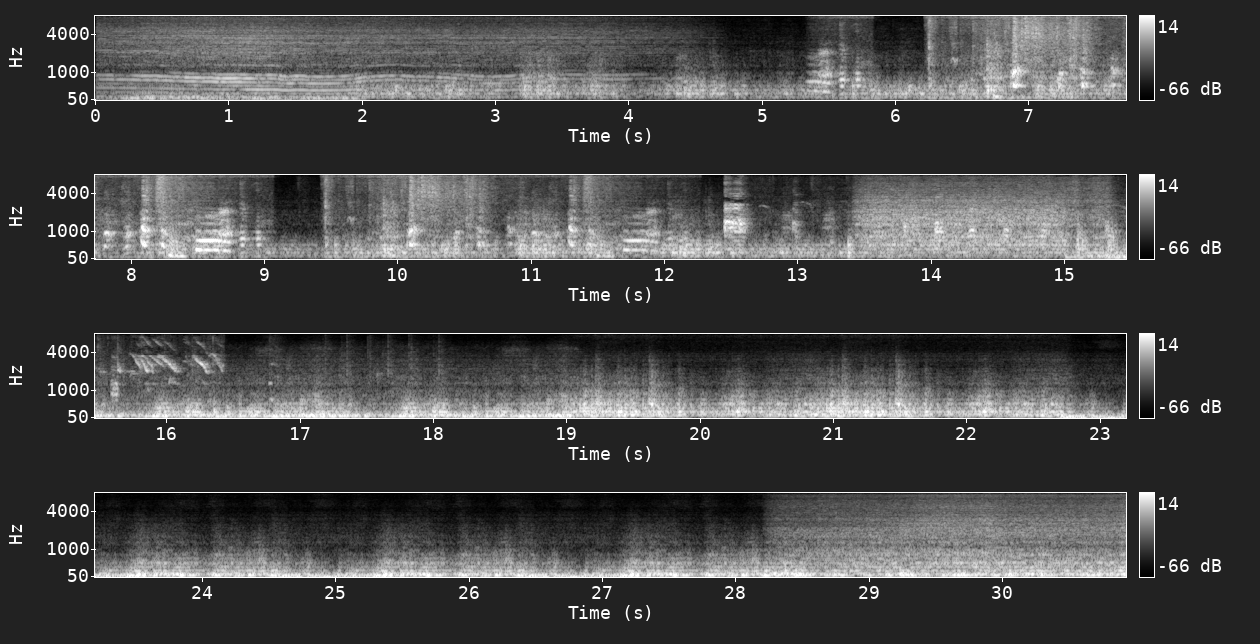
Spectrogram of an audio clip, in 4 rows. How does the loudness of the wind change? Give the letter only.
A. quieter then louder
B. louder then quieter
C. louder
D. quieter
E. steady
C.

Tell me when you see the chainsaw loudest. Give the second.
1 s.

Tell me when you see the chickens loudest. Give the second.
9 s.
